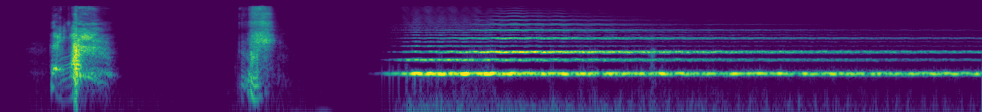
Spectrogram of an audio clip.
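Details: Sound-effect clip, not a real patient: two sharp sneeze-like bursts, then a long sustained musical tone to the end; simulated sneezing.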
